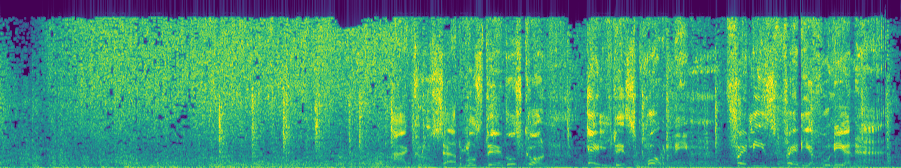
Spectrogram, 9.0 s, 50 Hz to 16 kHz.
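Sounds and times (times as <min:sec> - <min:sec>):
heavy rain pouring down in a thunderstorm: 0:00.2 - 0:07.4
deep continuous rumble of thunder: 0:00.3 - 0:07.1
speech: 0:06.3 - 0:08.9.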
